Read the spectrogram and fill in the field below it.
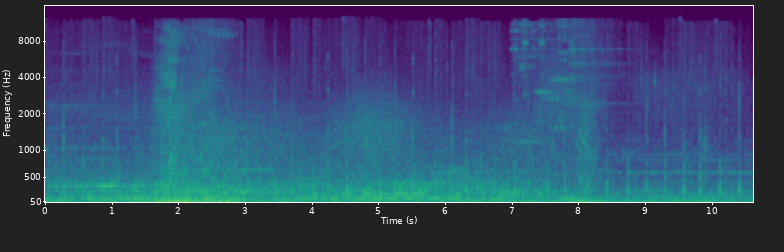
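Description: Quick footsteps patter as a character runs.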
